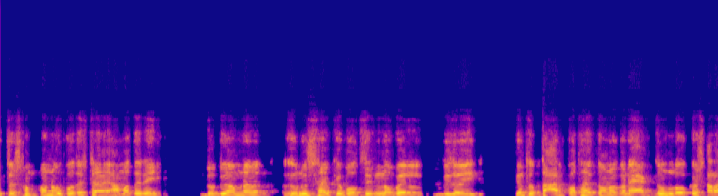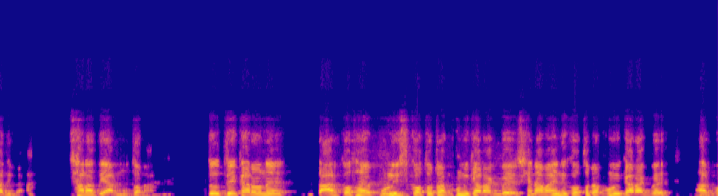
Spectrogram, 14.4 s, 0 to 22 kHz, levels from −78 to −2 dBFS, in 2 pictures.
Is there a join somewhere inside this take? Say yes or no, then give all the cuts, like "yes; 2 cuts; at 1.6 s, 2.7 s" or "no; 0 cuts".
no; 0 cuts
